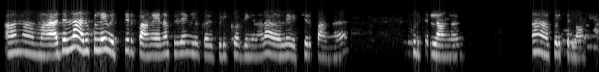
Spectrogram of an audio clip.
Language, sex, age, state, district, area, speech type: Tamil, female, 18-30, Tamil Nadu, Sivaganga, rural, conversation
